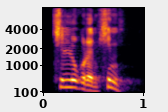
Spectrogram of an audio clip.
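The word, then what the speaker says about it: kgf: 뉴 kg 힘 kg 힘스 힘이라고 읽어요. kg 힘 또는 옛날에는 kg 중 이렇게 읽기도 했습니다.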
